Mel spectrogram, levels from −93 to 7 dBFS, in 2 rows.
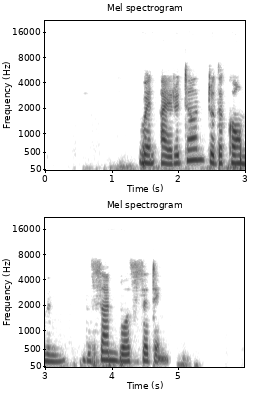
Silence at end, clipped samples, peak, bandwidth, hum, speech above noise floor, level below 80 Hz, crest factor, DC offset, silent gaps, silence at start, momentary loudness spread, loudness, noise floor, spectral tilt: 0.7 s; under 0.1%; -4 dBFS; 7 kHz; none; 41 dB; -48 dBFS; 18 dB; under 0.1%; none; 1.15 s; 15 LU; -22 LUFS; -62 dBFS; -6.5 dB/octave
